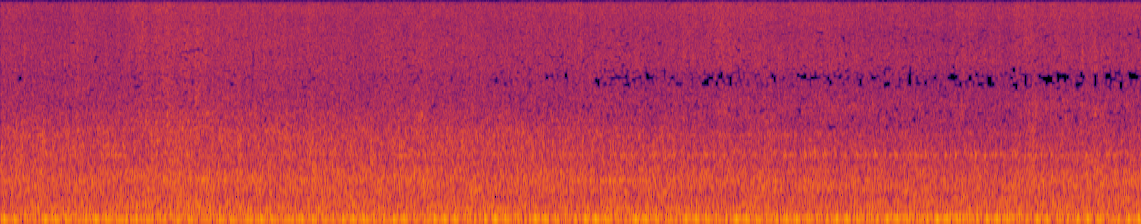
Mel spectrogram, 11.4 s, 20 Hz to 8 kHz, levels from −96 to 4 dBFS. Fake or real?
real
